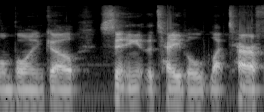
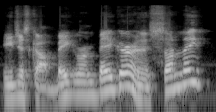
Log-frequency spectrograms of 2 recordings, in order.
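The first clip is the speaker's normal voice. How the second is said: gruff orc farmer; 5 semitones higher, 3 dB louder than usual. Acted. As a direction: recount grim news as a farmer orc.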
